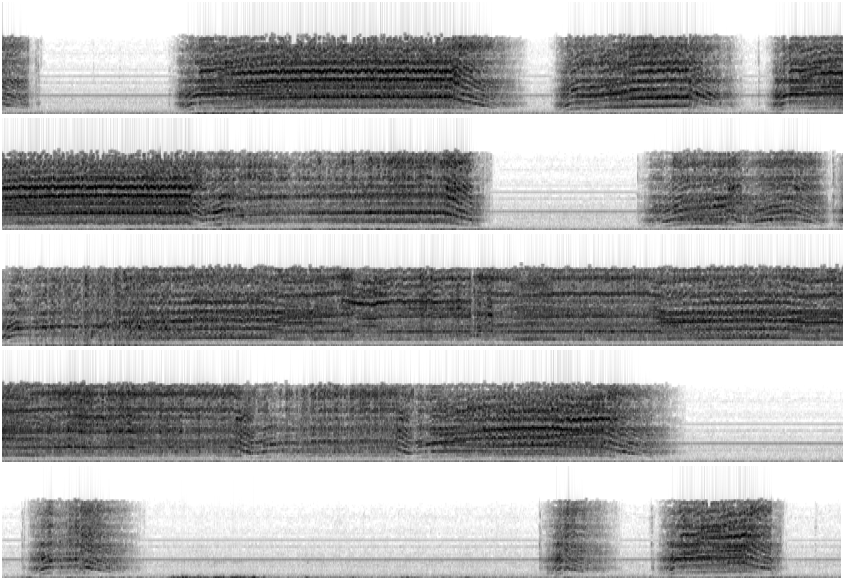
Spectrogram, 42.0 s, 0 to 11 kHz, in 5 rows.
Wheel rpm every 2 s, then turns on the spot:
70, 150, 140, 140, 160, 200, 180, 40, 130, 190, 200, 200, 200, 190, 180, 160, 20, 40, 0, 0, 60.
4-6 40-42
